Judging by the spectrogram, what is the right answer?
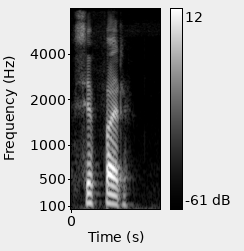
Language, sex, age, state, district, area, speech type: Kashmiri, male, 30-45, Jammu and Kashmir, Kupwara, rural, read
